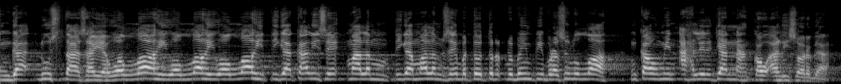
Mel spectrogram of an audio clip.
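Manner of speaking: acted earnest insistence, pitched high; high, pressing testimony; insistent oath. Syekh swears he is not lying.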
